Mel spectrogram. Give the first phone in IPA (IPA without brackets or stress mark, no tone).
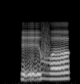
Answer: ḛ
